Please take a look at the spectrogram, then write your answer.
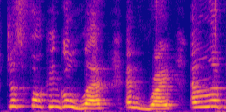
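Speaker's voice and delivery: acted-out irate order, high and loud; angrier friend. Friend repeating directions to lost driver, angry. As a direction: hammer out each direction, fed up. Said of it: "he's getting angrier and angrier".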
